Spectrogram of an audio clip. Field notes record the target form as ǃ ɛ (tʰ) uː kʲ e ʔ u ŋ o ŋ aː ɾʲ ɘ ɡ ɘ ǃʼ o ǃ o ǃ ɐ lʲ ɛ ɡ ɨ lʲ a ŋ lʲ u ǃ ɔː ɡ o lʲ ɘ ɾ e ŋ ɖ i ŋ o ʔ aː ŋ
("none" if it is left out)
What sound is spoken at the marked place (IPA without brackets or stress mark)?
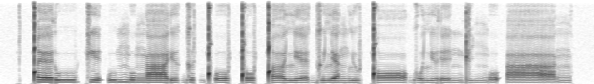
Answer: ɾ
